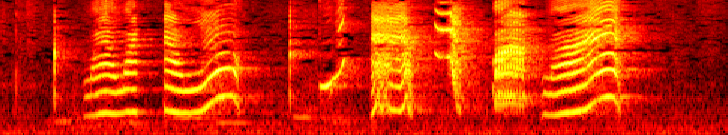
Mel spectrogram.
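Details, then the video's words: Talking pet parrot, said to speak "mummy": a rapid series of loud, nasal, harmonic syllables that rise and bend like mimicked words, with short gaps between bursts in a quiet room. "talking parrot"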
